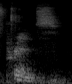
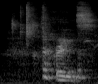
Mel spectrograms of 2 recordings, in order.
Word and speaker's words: Pince: It's funny, every time you typed it, I kept misreading it as Prince. Yeah. Fekete Pince. Yeah. Pince.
